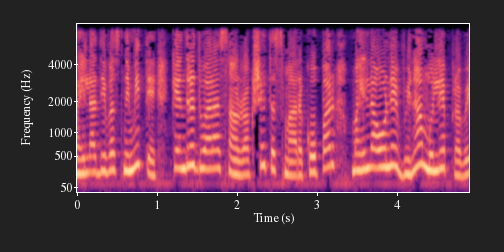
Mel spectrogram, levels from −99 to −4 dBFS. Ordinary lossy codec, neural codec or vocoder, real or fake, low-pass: none; none; real; 7.2 kHz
